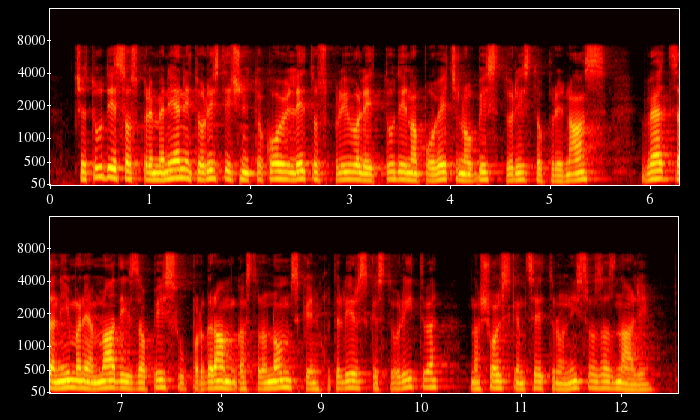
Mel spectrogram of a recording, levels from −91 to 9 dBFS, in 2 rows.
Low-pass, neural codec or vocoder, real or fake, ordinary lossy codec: 7.2 kHz; none; real; none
